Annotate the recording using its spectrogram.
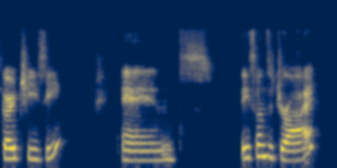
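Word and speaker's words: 枸杞: In Chinese medicine, it's pronounced go cheesy, and these ones are dried.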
